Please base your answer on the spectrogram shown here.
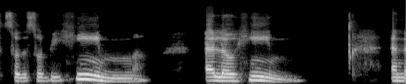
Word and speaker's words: Elohim: this will be him, Elohim. And the accent is on the last syllable, Elohim. Okay, and this is, of course, the Hebrew word for God, or the Almighty.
